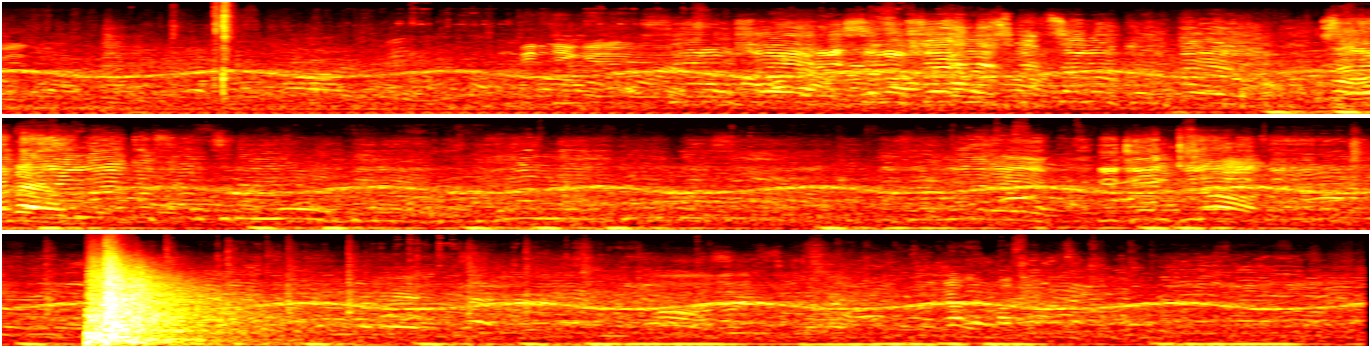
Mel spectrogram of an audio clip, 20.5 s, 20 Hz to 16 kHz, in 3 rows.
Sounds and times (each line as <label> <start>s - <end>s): explosions 14.2s - 15.8s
